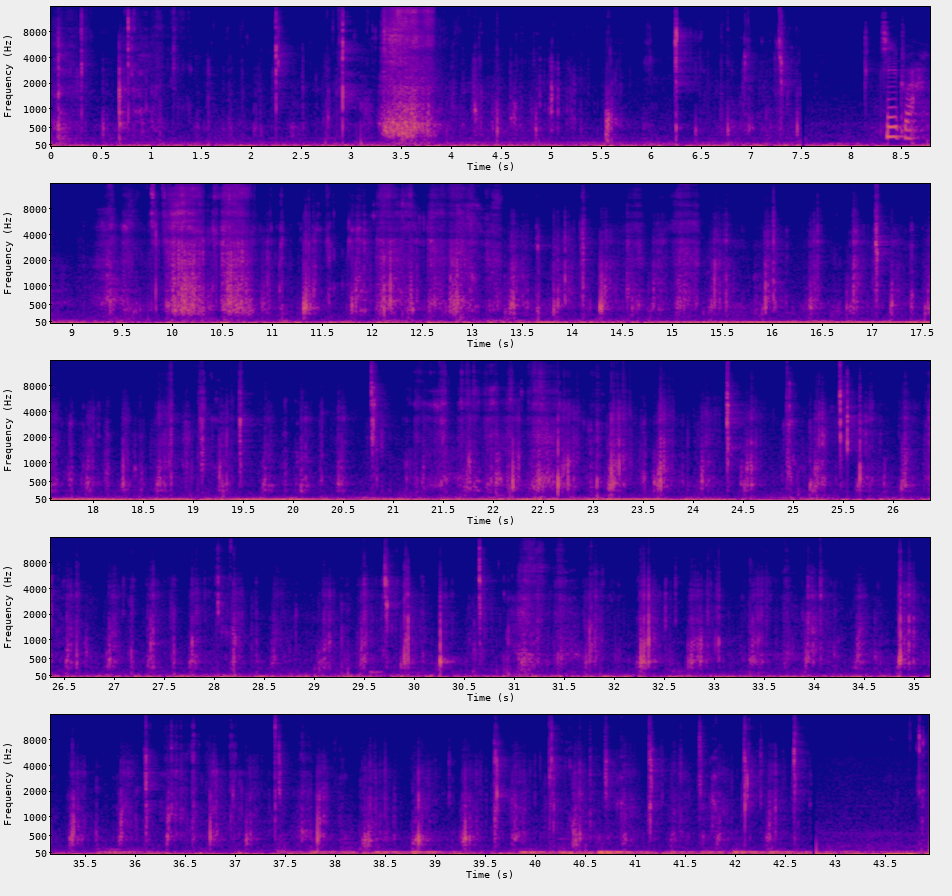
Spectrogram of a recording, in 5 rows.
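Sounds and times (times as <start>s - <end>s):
chicken feet being chewed: 9.8s - 42.8s.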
